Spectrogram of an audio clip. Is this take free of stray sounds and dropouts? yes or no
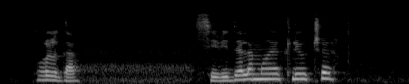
yes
